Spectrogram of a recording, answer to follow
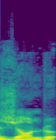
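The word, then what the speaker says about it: genre: You like to सी जॉन्रा इज the perfect pronunciation to the world.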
